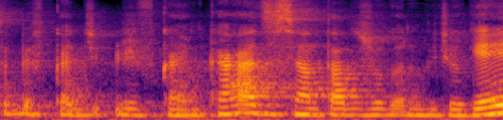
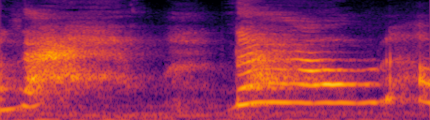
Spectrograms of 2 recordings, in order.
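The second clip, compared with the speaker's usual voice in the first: very high mock wail; high, stretched cries of no; child's frantic refusal. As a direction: imitate a panicked child refusing. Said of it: "ela só tava gritando".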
